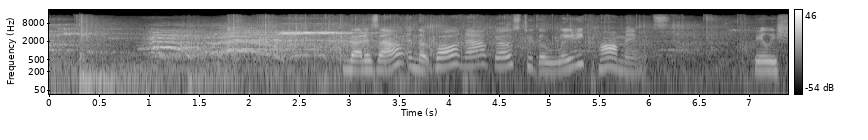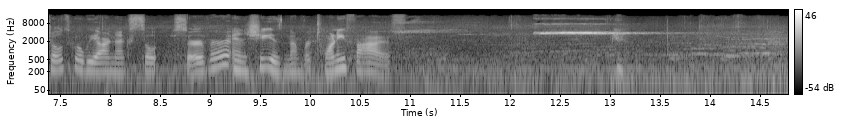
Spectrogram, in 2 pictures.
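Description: A crowd cheers and claps in an echoing gym.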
